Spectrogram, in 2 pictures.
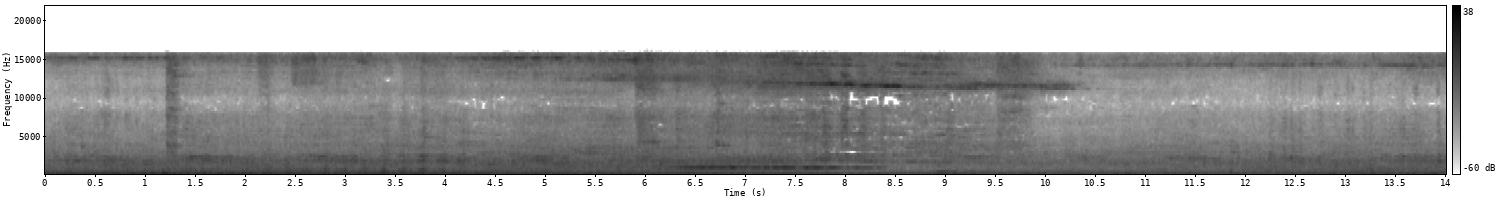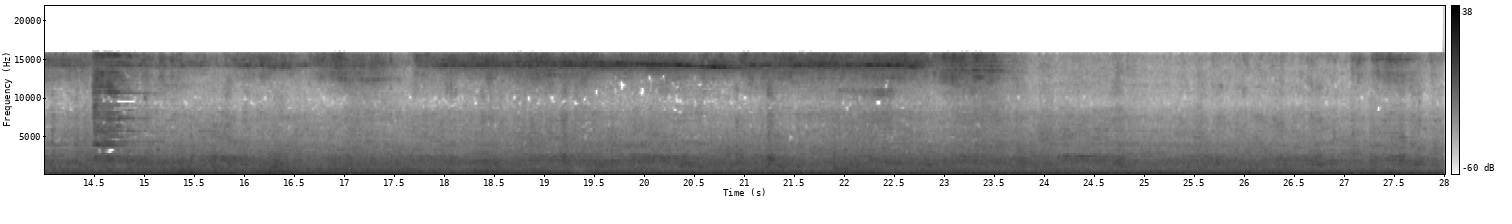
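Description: Doublestack container well cars rolling past on steel rails, a loud steady rolling noise of wheels on track. A short wheel squeal comes about six seconds in, with faint high-pitched squealing here and there.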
